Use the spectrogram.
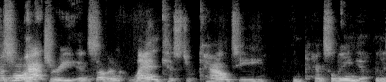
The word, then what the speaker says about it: Lancaster: If you're new here, we have a small hatchery in southern Lancaster County in Pennsylvania. Did I say it right? No. Lancaster.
